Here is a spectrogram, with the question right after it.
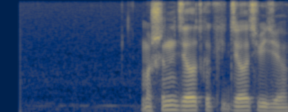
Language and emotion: Russian, neutral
